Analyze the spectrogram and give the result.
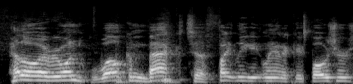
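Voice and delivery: loud, high, excited yelling. Host opening episode one hundred forty-six of the show, yelling. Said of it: "Sorry for yelling".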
